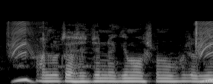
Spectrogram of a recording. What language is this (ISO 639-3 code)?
ben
